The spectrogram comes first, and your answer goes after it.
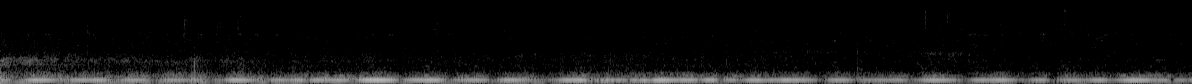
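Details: A steady low electrical hum with faint rustling and background noise, and no animal calls heard.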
